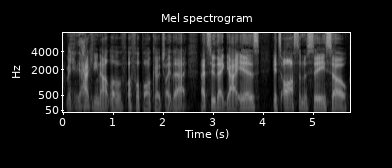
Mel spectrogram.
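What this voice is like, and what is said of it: Southern American accent. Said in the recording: “I like a guy with a southern accent because I am one”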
